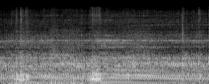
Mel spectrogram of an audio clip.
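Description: A motorcycle being ridden, its engine note steady with harmonic bands that rise and fall slightly. A brief rough burst comes near the start and another around the one-second mark, then it settles into a loud, close, continuous drone with no voices.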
